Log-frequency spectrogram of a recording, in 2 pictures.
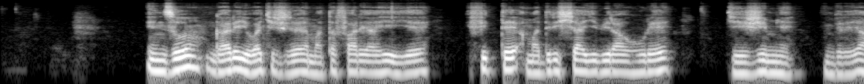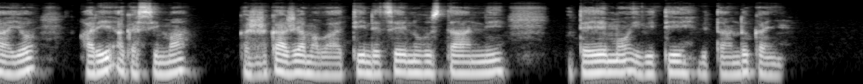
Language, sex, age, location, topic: Kinyarwanda, male, 25-35, Huye, health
